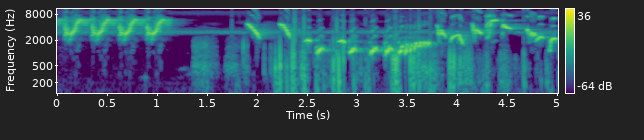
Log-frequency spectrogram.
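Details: White-rumped shama in energetic song to make quiet shamas sing: a rapid sequence of swooping high notes, a short pause with soft rasping, then varied whistles, clicks and a rising string of low whistled notes.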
